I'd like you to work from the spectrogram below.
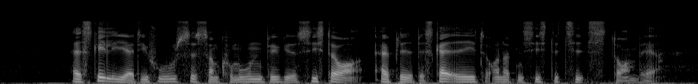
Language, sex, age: Danish, male, 67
